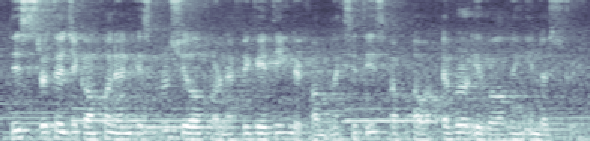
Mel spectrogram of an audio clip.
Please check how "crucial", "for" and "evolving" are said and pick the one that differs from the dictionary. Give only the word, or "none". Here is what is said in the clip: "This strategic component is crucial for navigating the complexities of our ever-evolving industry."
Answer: none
